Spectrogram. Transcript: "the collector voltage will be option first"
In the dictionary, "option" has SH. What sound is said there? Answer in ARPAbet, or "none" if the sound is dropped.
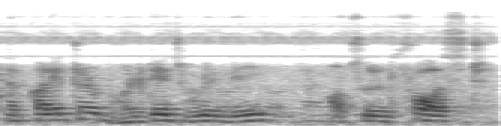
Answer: S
